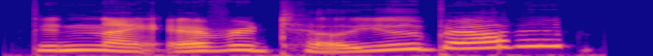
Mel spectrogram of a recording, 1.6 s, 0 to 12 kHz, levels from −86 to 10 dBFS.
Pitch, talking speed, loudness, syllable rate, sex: 280 Hz, 255 wpm, -15 LUFS, 7.4 syllables/s, female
